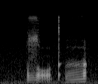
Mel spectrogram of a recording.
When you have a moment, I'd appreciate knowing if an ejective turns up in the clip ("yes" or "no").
yes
